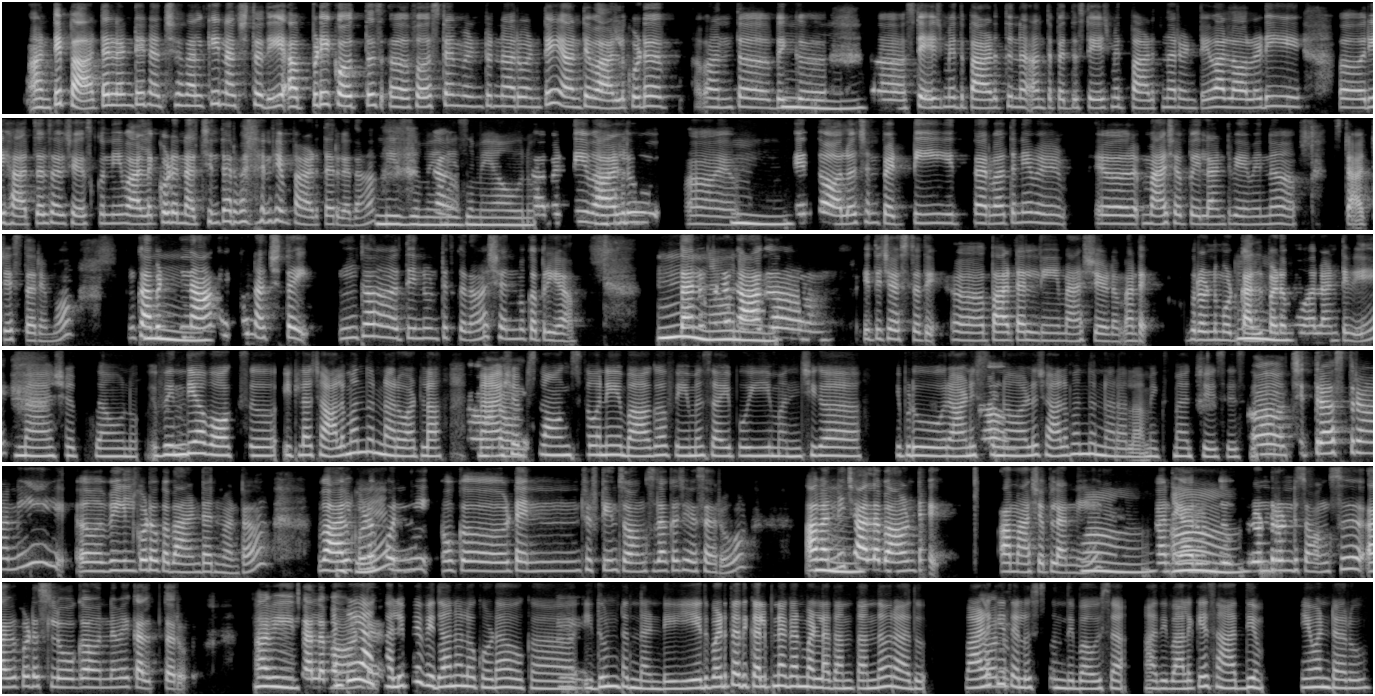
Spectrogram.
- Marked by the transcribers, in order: in English: "ఫస్ట్ టైమ్"; in English: "బిగ్"; in English: "స్టేజ్"; in English: "స్టేజ్"; in English: "ఆల్రెడీ"; in English: "రిహార్సల్స్"; chuckle; in English: "మ్యాష్అప్"; in English: "స్టార్ట్"; in English: "మ్యాష్"; in English: "మ్యాష్అప్స్"; in English: "మ్యాష్అప్"; in English: "ఫేమస్"; in English: "మిక్స్ మ్యాచ్"; other noise; in English: "టెన్ ఫిఫ్టీన్ సాంగ్స్"; lip smack; in English: "స్లోగా"
- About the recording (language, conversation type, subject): Telugu, podcast, లైవ్‌గా మాత్రమే వినాలని మీరు ఎలాంటి పాటలను ఎంచుకుంటారు?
